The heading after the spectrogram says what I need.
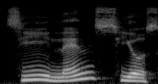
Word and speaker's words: silencioso: silencioso silencioso silencioso. يبقى احنا كده احنا ما خدناش الحروف بس عرفنا كده من نظرتنا ان الاي بتنطق اي برضو. silencioso مش زو، لا سو.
